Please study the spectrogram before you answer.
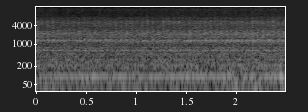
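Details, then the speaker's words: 2005 Town & Country (Old Van): steady idle with a light, thin rattle on top; owner suspects a pulley but the source is unconfirmed, and a drip from a possibly loose hose clamp follows. "Well, this little kind of rattly noise. Not quite sure what it is."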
